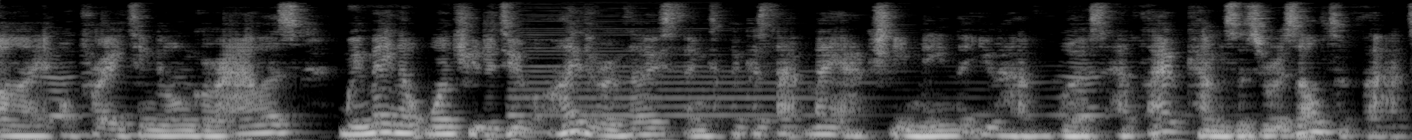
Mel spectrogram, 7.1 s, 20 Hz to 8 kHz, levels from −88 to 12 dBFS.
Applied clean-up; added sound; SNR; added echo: classical method WPE with log-MMSE.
